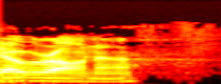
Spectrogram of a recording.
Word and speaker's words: Llorona: James, you're good at pronouncing the Mexicans and Spanish things. La Take it away. Llorona.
